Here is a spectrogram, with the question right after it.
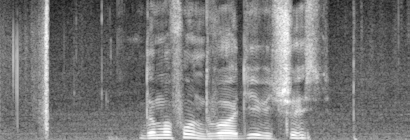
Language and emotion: Russian, sad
